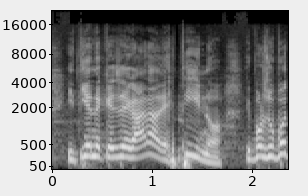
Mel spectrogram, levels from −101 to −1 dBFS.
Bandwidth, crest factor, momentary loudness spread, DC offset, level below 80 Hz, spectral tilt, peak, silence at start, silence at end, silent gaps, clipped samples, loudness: 14.5 kHz; 16 dB; 6 LU; under 0.1%; -44 dBFS; -5.5 dB/octave; -4 dBFS; 0 s; 0 s; none; under 0.1%; -18 LUFS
